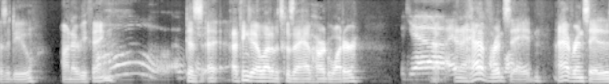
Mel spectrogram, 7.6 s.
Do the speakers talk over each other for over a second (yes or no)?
yes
